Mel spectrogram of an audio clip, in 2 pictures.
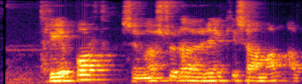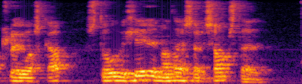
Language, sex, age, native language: Icelandic, male, 20-29, Icelandic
